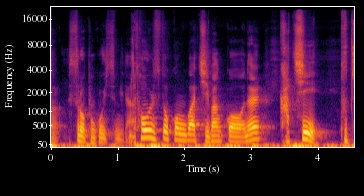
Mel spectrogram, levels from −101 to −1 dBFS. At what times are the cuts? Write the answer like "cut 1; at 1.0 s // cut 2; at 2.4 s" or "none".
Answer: cut 1; at 1.2 s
